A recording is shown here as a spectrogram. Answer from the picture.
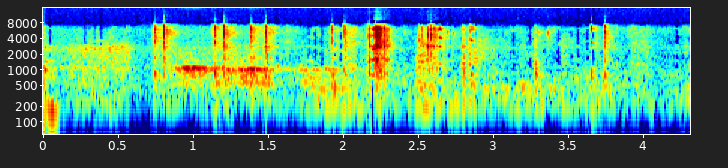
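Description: Quiet, irregular clicking of a computer keyboard and mouse, about a dozen taps spread unevenly from about a second in until just before the end.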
